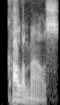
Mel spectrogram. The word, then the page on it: colemouse: American English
